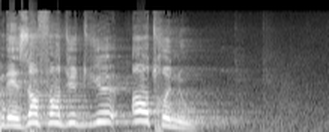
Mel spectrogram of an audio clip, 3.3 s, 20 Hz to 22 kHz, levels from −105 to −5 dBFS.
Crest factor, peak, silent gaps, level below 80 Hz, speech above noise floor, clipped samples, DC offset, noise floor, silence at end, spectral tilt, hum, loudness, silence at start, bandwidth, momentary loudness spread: 14 dB; 0 dBFS; none; -44 dBFS; 40 dB; 0.2%; under 0.1%; -51 dBFS; 1.25 s; -4 dB/octave; none; -12 LUFS; 0 s; 16.5 kHz; 11 LU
